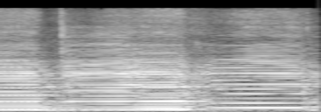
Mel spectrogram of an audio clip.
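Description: Solo double bass played with the bow, holding low sustained notes and moving to a new note twice.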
